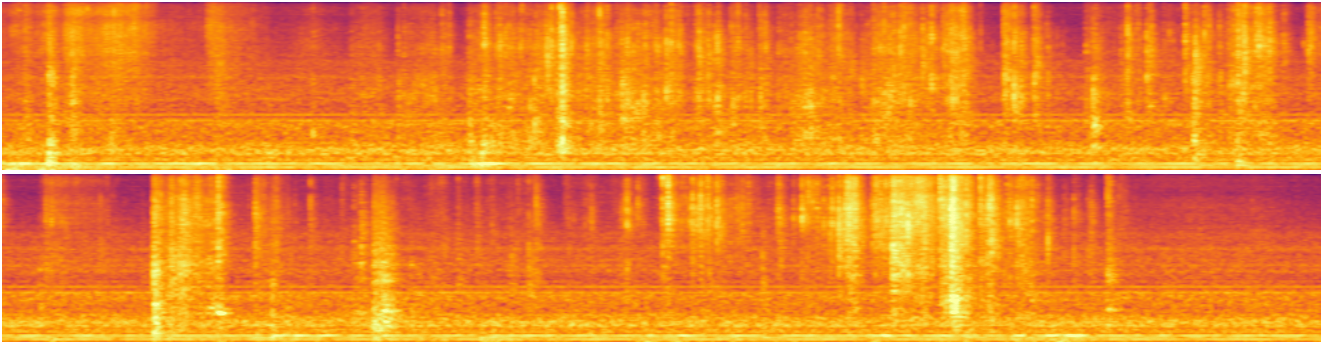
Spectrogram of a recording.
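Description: Plastic shrink-wrap and foil trading-card packs being handled and torn open: scattered crinkling and rustling, busiest about nine to eleven seconds in and again near the end, over a steady low hum.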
